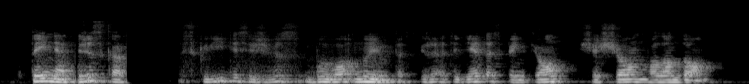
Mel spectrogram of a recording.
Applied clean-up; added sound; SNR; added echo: none; none; none; none.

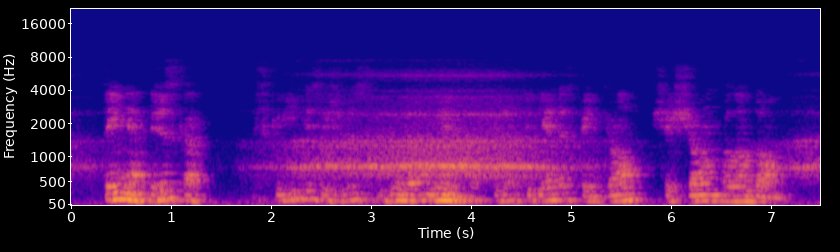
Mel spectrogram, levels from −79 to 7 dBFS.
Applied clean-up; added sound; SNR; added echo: none; Breathing; 8 dB; reverberation time 0.3 s.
